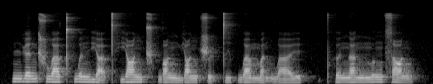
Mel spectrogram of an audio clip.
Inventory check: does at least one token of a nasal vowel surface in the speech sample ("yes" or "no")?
no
